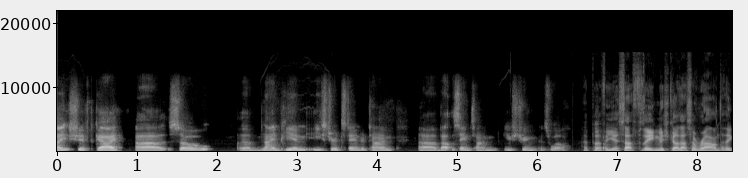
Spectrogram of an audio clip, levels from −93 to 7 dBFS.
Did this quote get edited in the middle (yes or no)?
no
